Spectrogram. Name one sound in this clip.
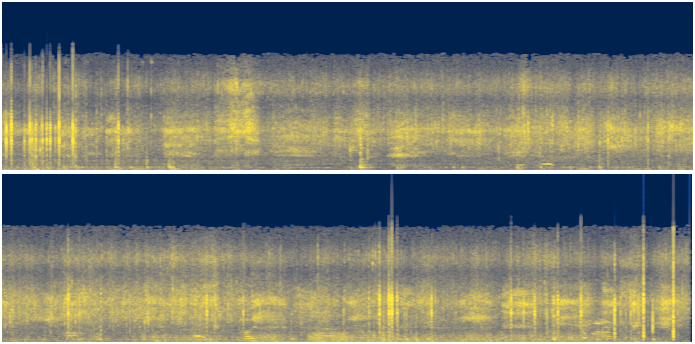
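Bicycle tyres roll and bump over muddy grass.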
